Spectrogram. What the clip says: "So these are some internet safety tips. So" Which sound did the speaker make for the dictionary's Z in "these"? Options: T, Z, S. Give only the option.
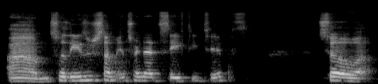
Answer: Z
